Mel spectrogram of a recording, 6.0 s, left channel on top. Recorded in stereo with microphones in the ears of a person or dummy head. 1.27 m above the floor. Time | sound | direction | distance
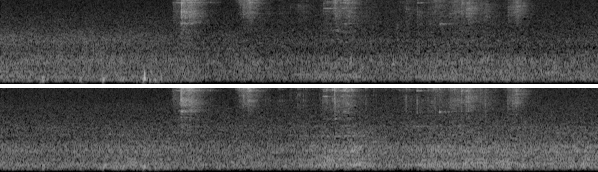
1.7 | keys jangling | 40° right (ahead or behind) | 1.8 m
